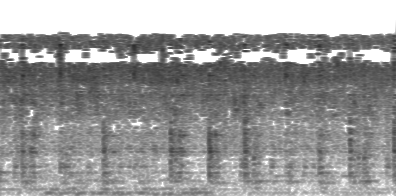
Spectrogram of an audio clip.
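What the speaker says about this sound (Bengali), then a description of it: "এভাবে করে গাজরগুলোকে ফ্রাই করে নিচ্ছি" Sliced carrots frying in a pan, a continuous bright sizzle of hot oil broken by regular scraping and stirring strokes from a utensil, close up with no voices.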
